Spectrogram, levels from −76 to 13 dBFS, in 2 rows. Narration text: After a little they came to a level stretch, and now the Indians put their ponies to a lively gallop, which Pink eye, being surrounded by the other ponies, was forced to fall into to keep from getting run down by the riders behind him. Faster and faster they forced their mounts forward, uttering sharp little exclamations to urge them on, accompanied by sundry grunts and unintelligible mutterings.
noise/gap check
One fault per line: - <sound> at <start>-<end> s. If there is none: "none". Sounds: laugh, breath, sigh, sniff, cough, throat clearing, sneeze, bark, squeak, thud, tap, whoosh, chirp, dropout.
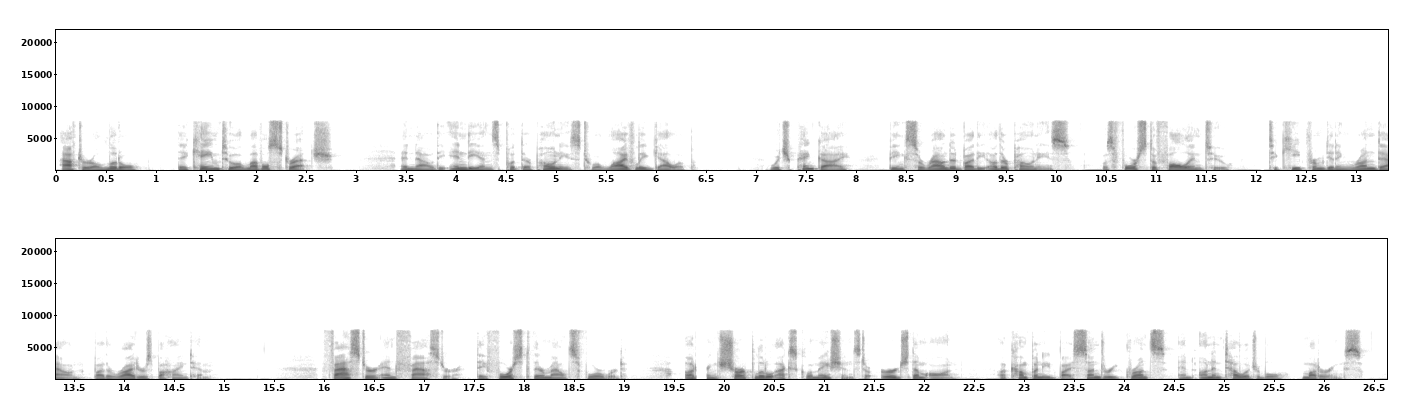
- dropout at 19.7-19.8 s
